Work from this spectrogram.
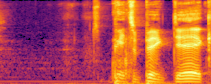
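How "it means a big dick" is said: loud yelling. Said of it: "he just yells".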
